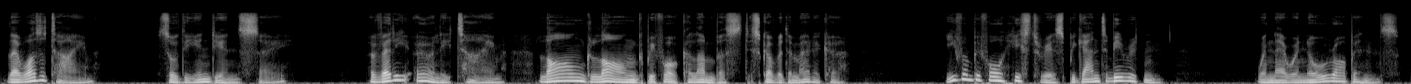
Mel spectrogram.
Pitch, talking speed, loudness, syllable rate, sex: 115 Hz, 120 wpm, -20 LUFS, 5.2 syllables/s, male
